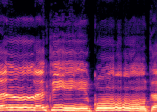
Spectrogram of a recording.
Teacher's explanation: نون ساکن کے بعد تا ہے، اخفاء حقیقی ہوگا۔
